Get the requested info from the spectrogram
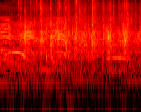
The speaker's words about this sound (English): See? This side was just one clap, so I need to put my foot on the gas a little more.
